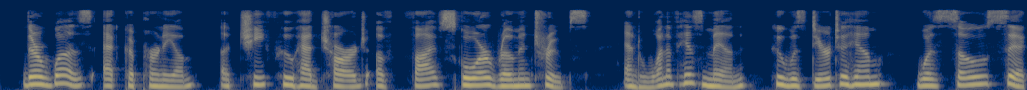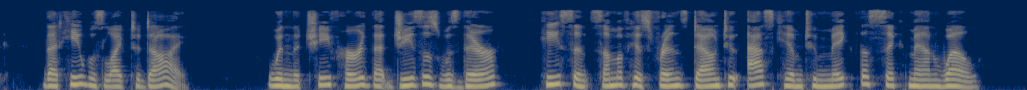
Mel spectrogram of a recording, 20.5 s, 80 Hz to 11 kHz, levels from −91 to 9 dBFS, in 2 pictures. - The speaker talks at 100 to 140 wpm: No, average, 180 wpm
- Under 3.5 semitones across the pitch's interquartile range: Yes, average, 3.0 semitones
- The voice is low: No, high, 200 Hz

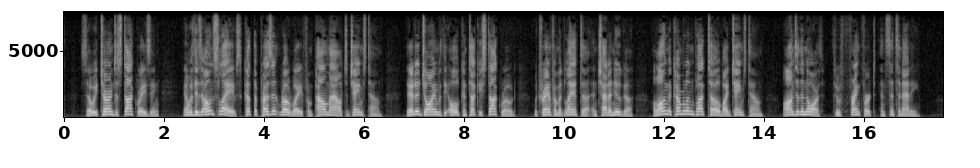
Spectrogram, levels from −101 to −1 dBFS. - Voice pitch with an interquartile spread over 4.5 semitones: Yes, wide, 5.6 semitones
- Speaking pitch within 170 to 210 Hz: Yes, medium, 185 Hz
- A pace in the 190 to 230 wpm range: No, average, 165 wpm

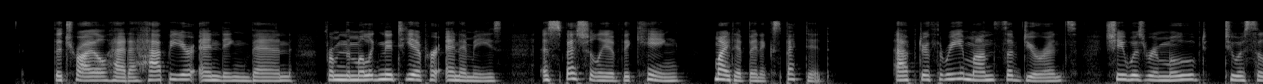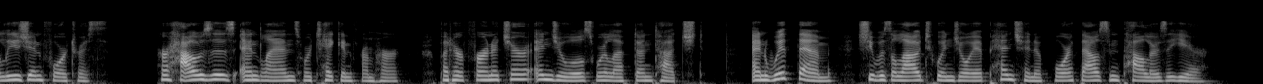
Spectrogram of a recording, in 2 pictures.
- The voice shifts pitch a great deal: No, average, 3.3 semitones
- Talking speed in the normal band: Yes, average, 155 wpm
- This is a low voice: No, high, 190 Hz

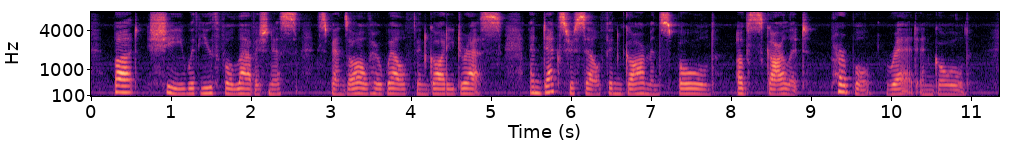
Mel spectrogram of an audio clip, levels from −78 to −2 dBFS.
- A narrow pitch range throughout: Yes, narrow, 1.7 semitones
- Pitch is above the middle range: No, medium, 175 Hz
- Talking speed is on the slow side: Yes, slow, 125 wpm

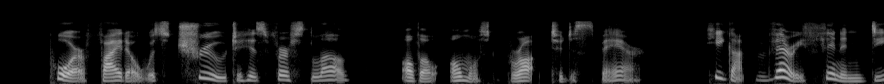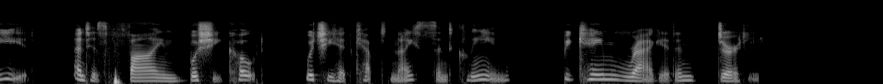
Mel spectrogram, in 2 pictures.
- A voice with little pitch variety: No, average, 5.3 semitones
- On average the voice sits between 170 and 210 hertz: Yes, high, 190 Hz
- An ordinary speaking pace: No, slow, 115 wpm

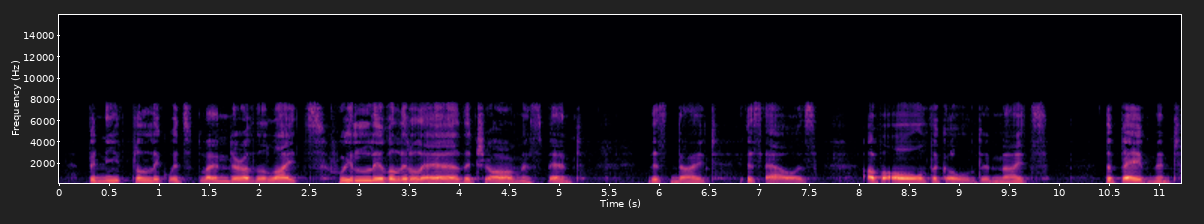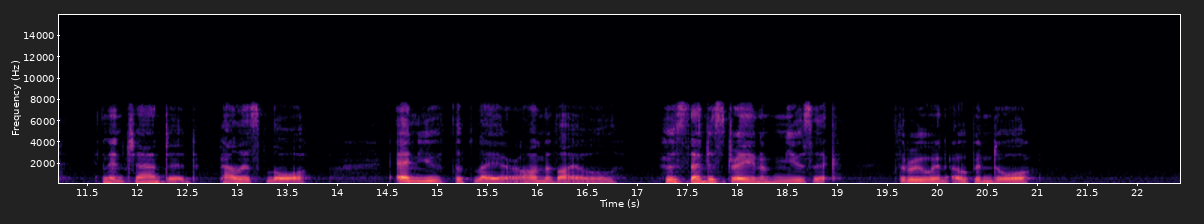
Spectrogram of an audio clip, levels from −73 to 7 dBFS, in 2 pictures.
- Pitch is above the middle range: No, medium, 170 Hz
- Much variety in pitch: Yes, wide, 5.9 semitones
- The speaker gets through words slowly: Yes, slow, 130 wpm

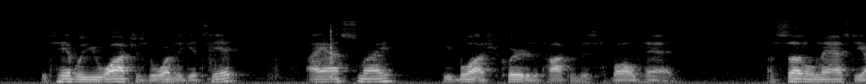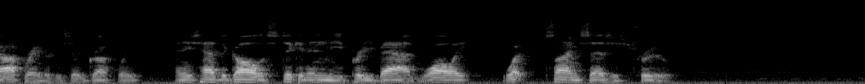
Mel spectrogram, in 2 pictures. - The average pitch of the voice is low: Yes, low, 105 Hz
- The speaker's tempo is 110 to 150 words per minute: No, average, 165 wpm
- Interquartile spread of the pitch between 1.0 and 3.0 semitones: Yes, narrow, 2.5 semitones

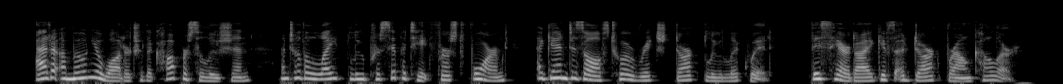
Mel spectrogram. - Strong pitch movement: Yes, wide, 6.7 semitones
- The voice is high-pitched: Yes, high, 205 Hz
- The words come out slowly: No, average, 170 wpm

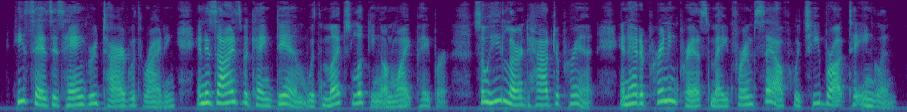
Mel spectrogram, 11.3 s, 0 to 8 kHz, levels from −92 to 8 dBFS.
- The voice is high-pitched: Yes, high, 215 Hz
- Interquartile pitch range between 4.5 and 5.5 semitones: Yes, average, 4.9 semitones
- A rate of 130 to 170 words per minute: No, average, 200 wpm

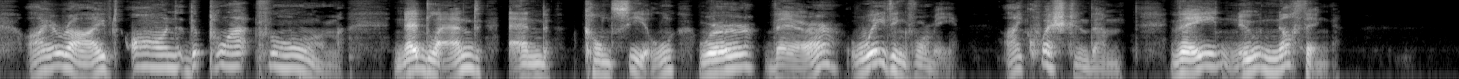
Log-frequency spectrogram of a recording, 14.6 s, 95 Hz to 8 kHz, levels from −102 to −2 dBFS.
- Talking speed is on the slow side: Yes, slow, 80 wpm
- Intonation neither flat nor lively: No, wide, 8.7 semitones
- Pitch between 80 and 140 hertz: No, medium, 165 Hz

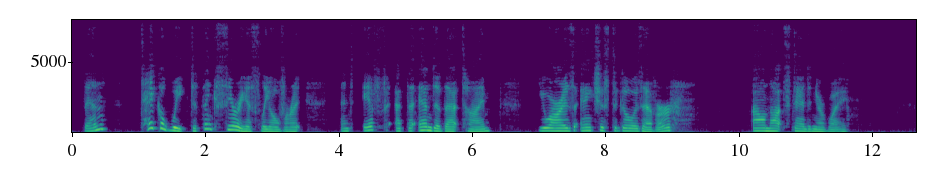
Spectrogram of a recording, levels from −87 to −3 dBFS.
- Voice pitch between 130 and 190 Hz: Yes, medium, 185 Hz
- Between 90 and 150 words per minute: Yes, average, 145 wpm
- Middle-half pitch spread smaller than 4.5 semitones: No, average, 5.2 semitones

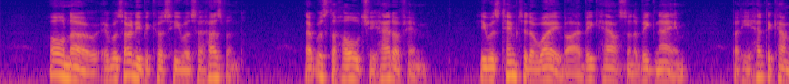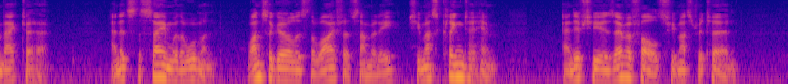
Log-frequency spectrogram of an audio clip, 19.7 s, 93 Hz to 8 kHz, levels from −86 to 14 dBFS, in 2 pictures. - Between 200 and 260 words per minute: Yes, fast, 205 wpm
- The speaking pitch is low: Yes, low, 110 Hz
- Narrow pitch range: No, average, 3.7 semitones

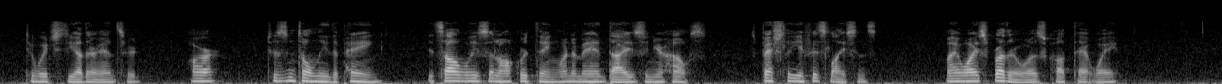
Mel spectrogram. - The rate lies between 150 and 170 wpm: Yes, average, 160 wpm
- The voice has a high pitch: No, low, 125 Hz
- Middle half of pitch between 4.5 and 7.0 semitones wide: No, average, 3.8 semitones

